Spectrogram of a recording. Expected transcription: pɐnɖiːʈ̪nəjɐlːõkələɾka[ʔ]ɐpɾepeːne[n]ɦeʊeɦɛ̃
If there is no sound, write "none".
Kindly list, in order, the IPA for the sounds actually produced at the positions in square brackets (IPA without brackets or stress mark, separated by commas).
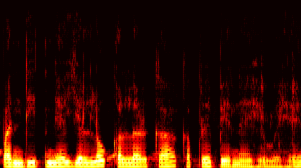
k, none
